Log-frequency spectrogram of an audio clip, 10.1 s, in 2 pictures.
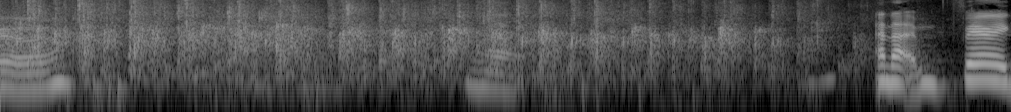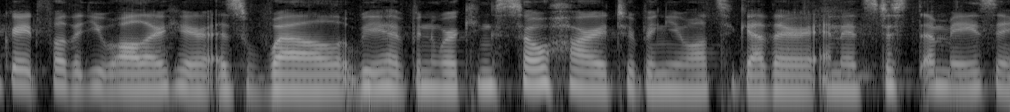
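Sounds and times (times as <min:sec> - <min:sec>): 
audience applause: 0:00.0 - 0:04.4
speech: 0:04.4 - 0:10.1.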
